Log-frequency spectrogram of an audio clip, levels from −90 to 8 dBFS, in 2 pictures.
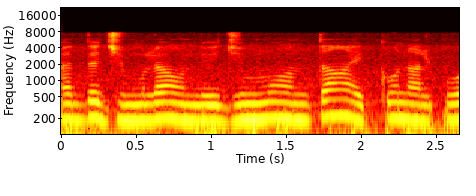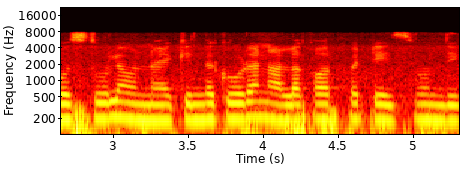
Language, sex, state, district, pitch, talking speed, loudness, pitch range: Telugu, female, Andhra Pradesh, Visakhapatnam, 185 Hz, 180 wpm, -17 LUFS, 180-195 Hz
